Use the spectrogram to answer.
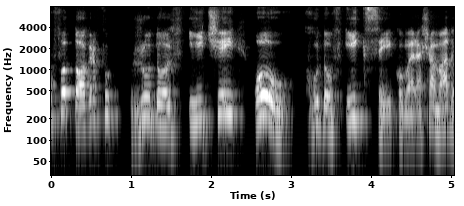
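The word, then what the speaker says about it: Icsey: Rudolf Itchey, ou Rudolf Ixey, como era chamado, eu aprendi a pronúncia correta com uma amiga pesquisadora húngara, né? Porque o Rudolf Itchey era húngaro, então ela dizia Rudolf Itchey, né?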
